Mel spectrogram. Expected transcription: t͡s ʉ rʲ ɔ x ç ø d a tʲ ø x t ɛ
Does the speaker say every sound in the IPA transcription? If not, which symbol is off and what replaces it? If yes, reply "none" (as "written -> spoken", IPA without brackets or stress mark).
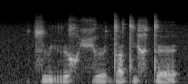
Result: none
